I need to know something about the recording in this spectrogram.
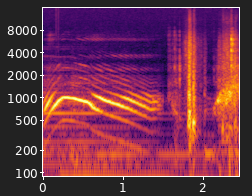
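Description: A man's high-pitched, cat-like martial-arts battle cry: a quick rise, then a long falling wail that dies away about a second and a half in. A single sharp knock comes near the end.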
